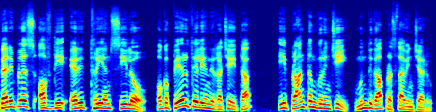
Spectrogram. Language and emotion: Telugu, neutral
